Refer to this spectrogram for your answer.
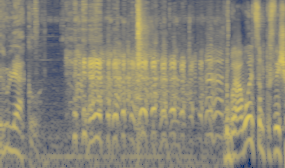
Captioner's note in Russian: Смеются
